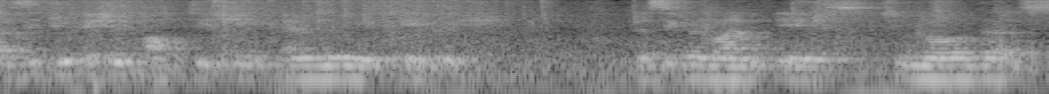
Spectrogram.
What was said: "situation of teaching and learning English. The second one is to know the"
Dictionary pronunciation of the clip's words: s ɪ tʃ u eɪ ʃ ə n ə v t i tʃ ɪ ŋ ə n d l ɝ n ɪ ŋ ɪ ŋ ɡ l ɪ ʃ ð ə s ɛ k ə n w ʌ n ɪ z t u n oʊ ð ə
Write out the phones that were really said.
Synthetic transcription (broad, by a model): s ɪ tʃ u eɪ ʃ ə n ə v t i tʃ ɪ ŋ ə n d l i ɪ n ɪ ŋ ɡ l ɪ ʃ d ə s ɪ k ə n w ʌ n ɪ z t u n oʊ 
